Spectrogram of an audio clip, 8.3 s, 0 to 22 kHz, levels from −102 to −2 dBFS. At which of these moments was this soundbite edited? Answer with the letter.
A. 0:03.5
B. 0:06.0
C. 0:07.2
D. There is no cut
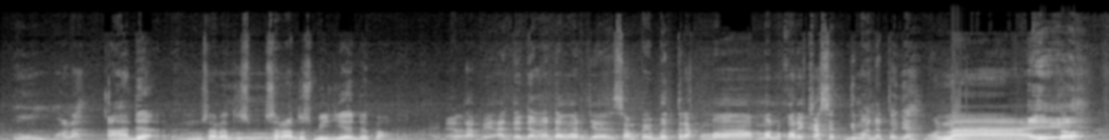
A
